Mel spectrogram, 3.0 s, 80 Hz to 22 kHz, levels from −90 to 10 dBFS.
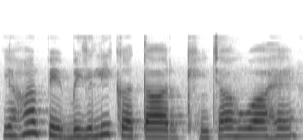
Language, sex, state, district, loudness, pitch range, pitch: Hindi, female, Jharkhand, Ranchi, -16 LUFS, 205-230 Hz, 215 Hz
